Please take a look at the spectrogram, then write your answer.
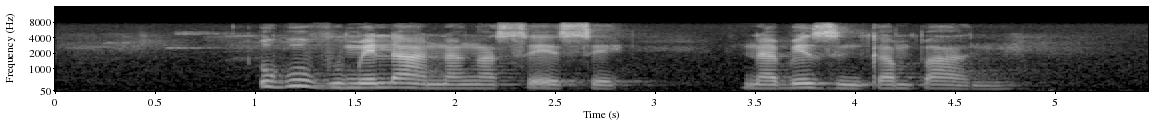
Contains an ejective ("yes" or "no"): yes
